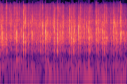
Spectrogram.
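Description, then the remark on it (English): A crowd applauds with a steady, dense wash of many hands clapping at once, holding an even, fairly soft level for a few seconds with no voices on top. “Hey, that's worth an applause, huh?”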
